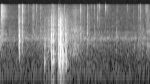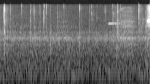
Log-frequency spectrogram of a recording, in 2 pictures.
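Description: Plastic shrink wrap on a CD jewel case crinkling and crackling as scissor points poke into it, a short cluster of sharp crackles about a second in, then only faint rustles.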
